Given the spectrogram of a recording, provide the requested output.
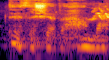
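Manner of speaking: breathy hushed wow; whispered amazement. Real, not acted. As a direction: whisper it in awe. Amazed aside.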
